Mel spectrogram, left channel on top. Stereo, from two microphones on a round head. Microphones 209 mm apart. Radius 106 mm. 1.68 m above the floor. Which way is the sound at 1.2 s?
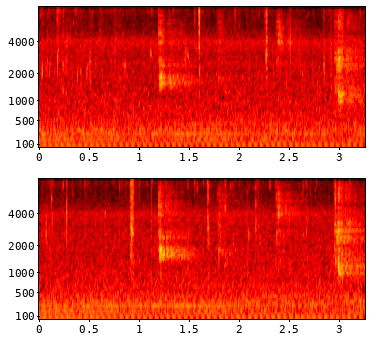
10° right (ahead or behind).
